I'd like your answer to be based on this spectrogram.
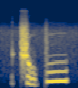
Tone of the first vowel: low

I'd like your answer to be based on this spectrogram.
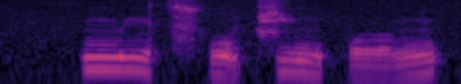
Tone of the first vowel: falling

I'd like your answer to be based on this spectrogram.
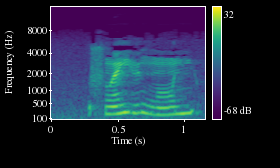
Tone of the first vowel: rising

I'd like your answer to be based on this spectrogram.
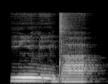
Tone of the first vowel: high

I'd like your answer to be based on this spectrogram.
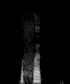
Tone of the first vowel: high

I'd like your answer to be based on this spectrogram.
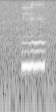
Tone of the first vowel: high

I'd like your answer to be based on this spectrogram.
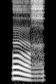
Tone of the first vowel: falling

